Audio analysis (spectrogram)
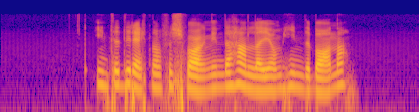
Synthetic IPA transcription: ɪnt̪əd̪ɪɾɛkt̪nɔnfœʂvɑːɡnɪŋd̪ɛɦand̪laɾjɵɔmɦɪnd̪əbɑːna

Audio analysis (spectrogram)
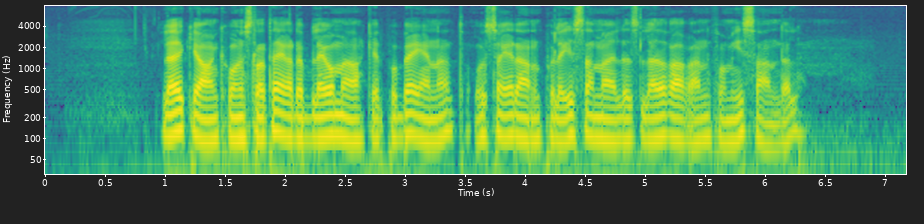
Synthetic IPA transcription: løːkaɾənkʰɔnst̪at̪ʰeːɾad̪əbloːmæɾkət̪̚pʰɔbeːnət̪ɔseːd̪anpʰʊliːsanmhɛld̪ət̪slæːɾaɾə̰nfœɾmɪshand̪əl

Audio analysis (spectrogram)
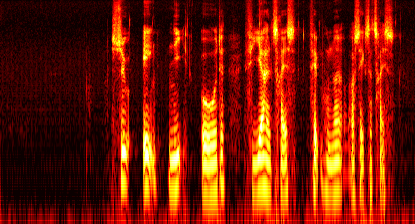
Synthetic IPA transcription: syʊ̰ | ʔe̝̰nːḭːɔ̽ːd̥əfiːɐɒ̽ɦælt͡sʰʁasfem̰ɦunɐð̞ˠɒ̽seɡ̥sɒt͡sʰʁas

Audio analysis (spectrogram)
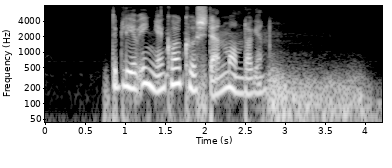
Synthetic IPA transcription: d̪̥ɛblɛvɪŋːənkʰɔŋkʰɵʂd̪ɛnːmɔnd̪ɑːɡən

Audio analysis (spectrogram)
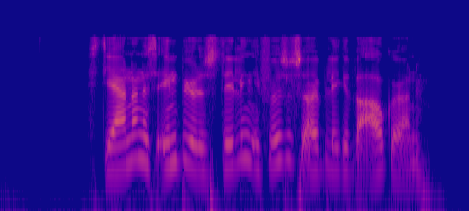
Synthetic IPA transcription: sd̥jæɐnɐnəse̝nb̥yɐɾ̥əsd̥e̝le̝ŋiføs̬l̩sɒ̽ɪəb̥le̝ɡ̥ð̩ˠʋɑ̈ʔɑ̈ʊɡ̥œːɐnə

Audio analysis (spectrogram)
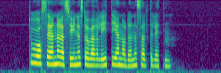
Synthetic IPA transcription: t̪ʰuːoːʁseːnəʁəsyːnəsd̪eoːʋæːʁəliːt̪əjɛnɔmd̪ɛnəsɑlt̪ɪlɪt̪n̩

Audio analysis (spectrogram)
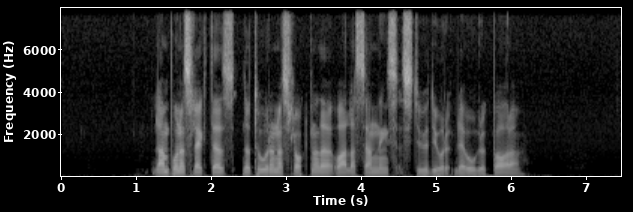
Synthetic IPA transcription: lampʊɳaslɛkt̪əsd̪ɔt̪ʰuːɾəɳaslɔknad̪əʔɔ̰alːasɛnːɪŋsːt̪ʉ̟ːd̪ɪʊɾblɛvuːbɾʉk̚bɑːɾa

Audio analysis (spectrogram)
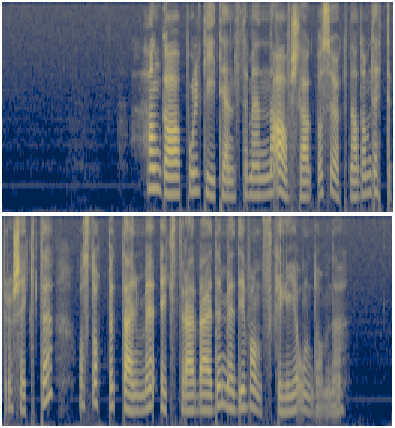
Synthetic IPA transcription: hɑnɡɑːpʰʊlɪt̪ʰiːt̪ʰjeːnəst̪əmɛnn̩ə̰ʔɑːʋʃɭɑːɡ̚pʰoːsøːknɑːd̪əɔmd̪ɛt̪əpʰɾʊʃɛkt̪ə | oːst̪ɔpət̪̚d̪æɾmeːʔɛkst̪ɾɑɑɾbæɪd̪əmeːd̪iːʋɑnskəlɪə̰ʔʊŋd̪ɔ̰mənə̰

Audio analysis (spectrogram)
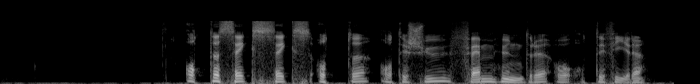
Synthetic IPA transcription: ʔɔt̪əsɛksɛksɔt̪ʰəʔɔt̪ɪʃʉːfɛmhʉnd̪ɾəʔoːʔɔt̪ɪfiːɾə

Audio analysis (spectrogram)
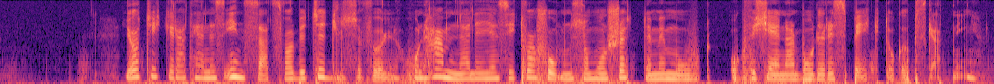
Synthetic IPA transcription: jɑːɡ̚t̪ʰʏkːəɾat̪hɛnːəsɪnsat̪svaɾbɛt̪ʰyːd̪əlsəfɵlːhʊnhamnad̪əɪɛnsɪt̪ɵaɧuːnsɔmhʊnɧœt̪ːəmemuːɖ̪ | ʔɔkfœɕɛːnaɾboːd̪əɾɛspɛkt̪ɔkɵpska̰t̪nɪ̰ŋ

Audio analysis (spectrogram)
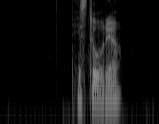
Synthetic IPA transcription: hɪst̪uːɾɪə

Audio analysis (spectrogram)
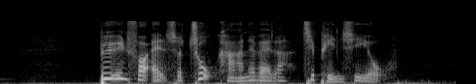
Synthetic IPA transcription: b̥y̰ːnfɒ̰ːʔæl̰sɒ̽t͡sʰo̝̰ːkʰɑ̈ːnəʋæl̰ɐt͡sʰe̝lpʰensəiɒ̰ː

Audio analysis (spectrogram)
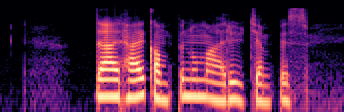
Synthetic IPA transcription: d̪̥eːæːɾhæːɾkʰɑmpənʊmæːɾəʉːt̪çɛmpəs

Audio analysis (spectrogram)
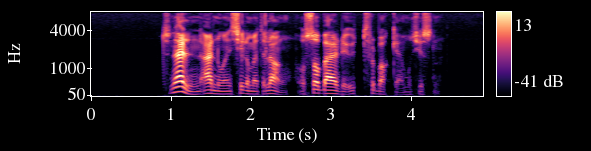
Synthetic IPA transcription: t̪ʰʉnɛln̩æːɳuːənçɪlʊmeːt̪əɭɑŋo̰ːsoːbæːɾəɖeːʉːt̪fɔɾbɑkə̰muːt̪çʏst̪n̩

